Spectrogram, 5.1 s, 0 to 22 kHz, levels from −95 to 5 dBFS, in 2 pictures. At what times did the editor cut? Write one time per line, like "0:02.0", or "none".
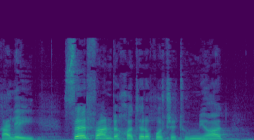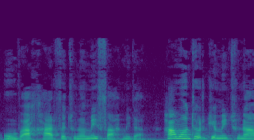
0:01.5
0:04.1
